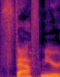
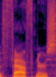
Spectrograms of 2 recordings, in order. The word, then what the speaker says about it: Fafnir: dragon legs horribly inconvenient I'm also giving it Fafnir sex as opposed to faff nurse axe because I like Fafnir better and that's how they say it in got a war yeah I are instead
